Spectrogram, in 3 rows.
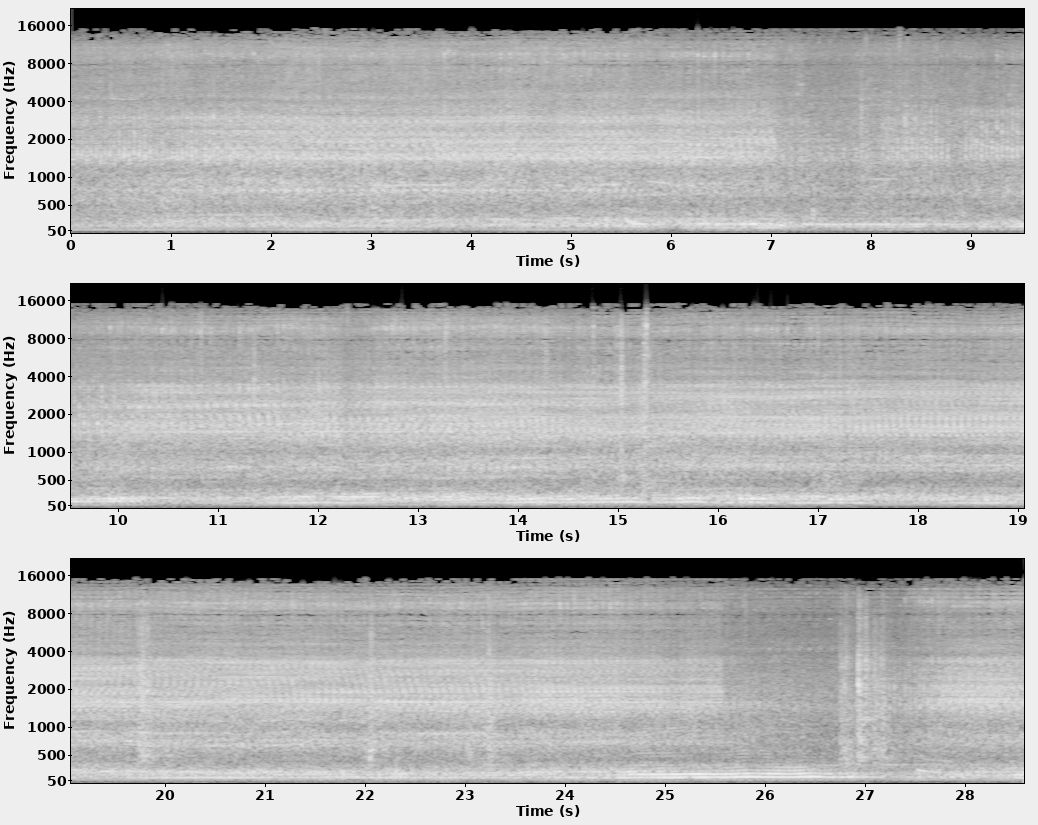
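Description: Yanmar EF393T tractor's diesel engine running steadily under load while its front blade pushes soil. The engine note eases briefly twice, about a quarter of the way in and near the end.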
